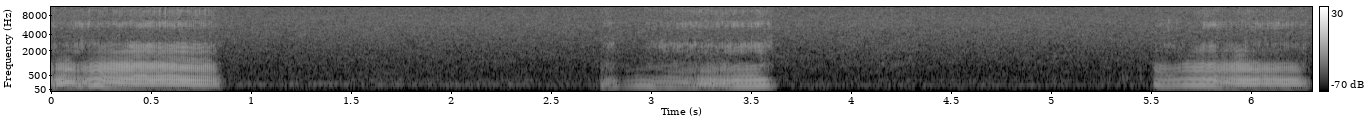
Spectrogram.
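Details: Three tonal, buzzing snores, about 22 per minute, with quiet pauses between, from a sleeping, resting cat. Ordinary snoring.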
